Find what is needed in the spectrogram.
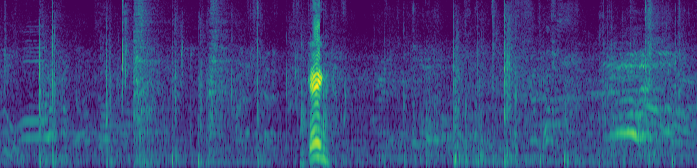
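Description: A basketball bouncing on an outdoor hard court, a scatter of irregular knocks, with a loud shout about halfway through and another call near the end.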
